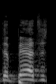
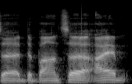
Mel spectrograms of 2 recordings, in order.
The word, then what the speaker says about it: Dybantsa: They're focused on the T, but that's not really the issue. I don't know if it's like they just kind of gave up on the fighting back against the pronunciation and they just accepted that it's Dybantsa. I've been saying Dybantsa just because I got it from their mouth to my ears that's what it was.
